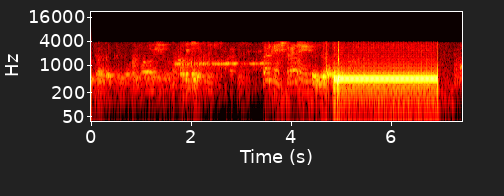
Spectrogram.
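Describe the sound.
A telephone tone sounds while a call is being transferred: one steady, loud, unbroken tone lasting about two seconds, coming after faint, muffled voices.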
